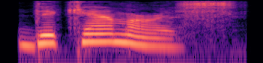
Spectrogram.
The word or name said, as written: decamerous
